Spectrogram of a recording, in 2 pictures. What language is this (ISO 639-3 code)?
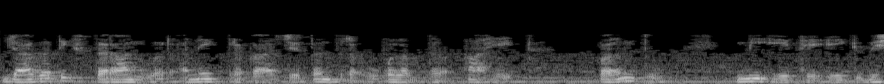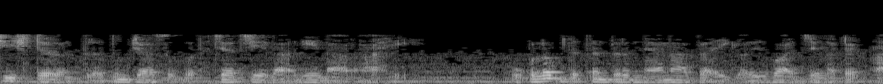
mar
